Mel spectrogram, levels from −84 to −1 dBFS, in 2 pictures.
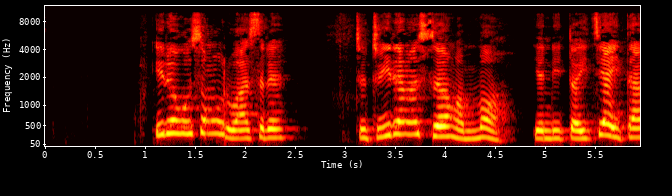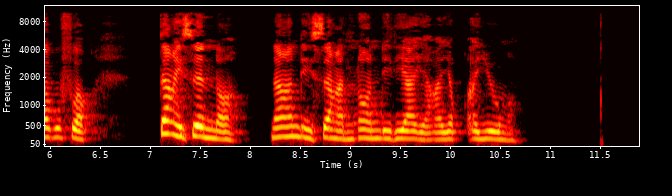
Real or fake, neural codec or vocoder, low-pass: fake; vocoder, 22.05 kHz, 80 mel bands, Vocos; 9.9 kHz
